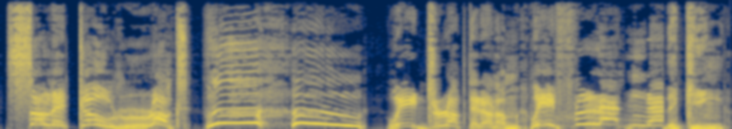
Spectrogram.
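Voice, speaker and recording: An actor playing a small, malicious, sardonic storybook grouch in a video game, raspy and gravelly, narrating dark fairy tales with theatrical, sneering mockery. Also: male voice, high voice, no room sound, studio quality, full character voice. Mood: wicked glee, then impatient scorn. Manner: theatrical, sneering, mocking, ornate vocabulary.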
